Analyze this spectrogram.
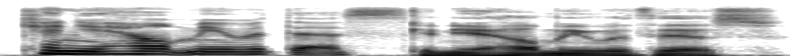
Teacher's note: The vowel sound in can often weakens when it's unstressed, becoming more like kin or ken, and you reduces to ya.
